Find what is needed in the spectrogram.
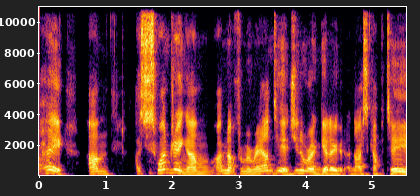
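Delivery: wimpy, timid, hesitant, faltering voice. Giving advice on approaching strangers, acting out a wimpy opener, timid. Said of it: "if you're a bit more wimpy".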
